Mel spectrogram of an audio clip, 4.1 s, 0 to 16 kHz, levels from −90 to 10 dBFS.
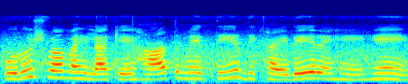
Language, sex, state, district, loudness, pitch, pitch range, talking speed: Hindi, female, Madhya Pradesh, Dhar, -16 LUFS, 245 Hz, 225-265 Hz, 160 wpm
